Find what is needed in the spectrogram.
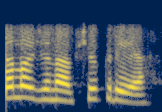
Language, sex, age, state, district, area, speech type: Kashmiri, female, 18-30, Jammu and Kashmir, Baramulla, rural, conversation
